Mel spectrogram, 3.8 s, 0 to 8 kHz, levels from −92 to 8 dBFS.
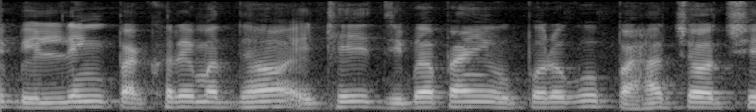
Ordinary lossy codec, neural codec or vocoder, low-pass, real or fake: none; none; none; real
